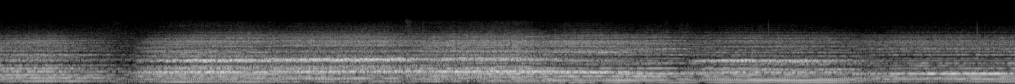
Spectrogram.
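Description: Background choral music: a choir singing slow, long-held chords, moving to a new chord about a second in and again around seven seconds.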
